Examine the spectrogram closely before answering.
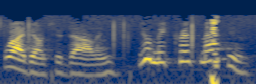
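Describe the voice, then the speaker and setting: An actress playing a wistful, gentle stepmother with a secret, in a halting, earnest old-time radio drama style. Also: low voice, wildly swooping pitch, a little hiss or hum. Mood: gentle, reassuring. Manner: halting, hesitant, softly earnest. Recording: muffled old radio recording, music behind.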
